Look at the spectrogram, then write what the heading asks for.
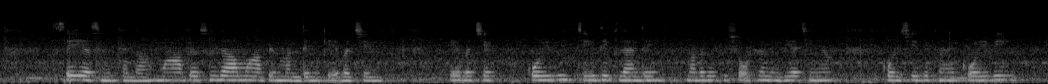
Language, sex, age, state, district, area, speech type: Dogri, female, 30-45, Jammu and Kashmir, Samba, rural, spontaneous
